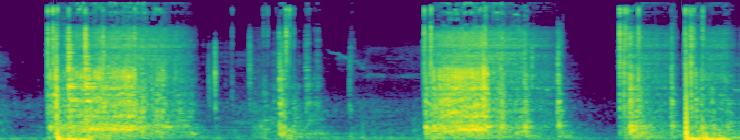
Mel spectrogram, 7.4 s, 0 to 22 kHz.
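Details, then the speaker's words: 1946 Willys CJ2a engine after 40+ years sitting, plugs out, new 12V battery with the ground cleaned and moved to the starter support, temporary jumper to the starter: three bursts of brisk, even cranking. The engine turns over freely; normal cranking. "I just want to see if this thing will turn over with the battery."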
